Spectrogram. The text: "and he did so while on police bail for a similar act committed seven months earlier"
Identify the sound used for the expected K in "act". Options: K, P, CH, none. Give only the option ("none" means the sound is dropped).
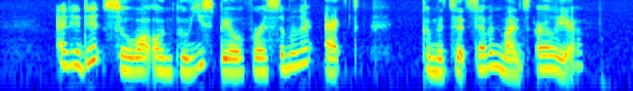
K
